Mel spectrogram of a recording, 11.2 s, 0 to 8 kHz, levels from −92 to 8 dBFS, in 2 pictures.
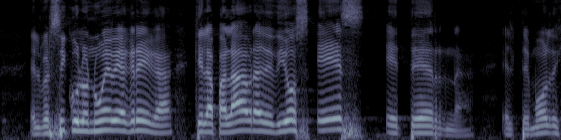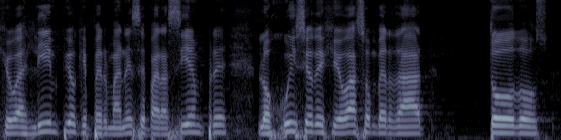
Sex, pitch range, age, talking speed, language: male, 165-205 Hz, 40-59, 150 wpm, Spanish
